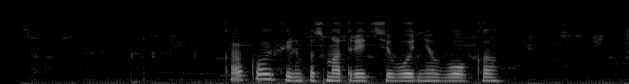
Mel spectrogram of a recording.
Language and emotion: Russian, sad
